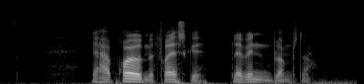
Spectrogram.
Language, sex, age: Danish, male, 28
